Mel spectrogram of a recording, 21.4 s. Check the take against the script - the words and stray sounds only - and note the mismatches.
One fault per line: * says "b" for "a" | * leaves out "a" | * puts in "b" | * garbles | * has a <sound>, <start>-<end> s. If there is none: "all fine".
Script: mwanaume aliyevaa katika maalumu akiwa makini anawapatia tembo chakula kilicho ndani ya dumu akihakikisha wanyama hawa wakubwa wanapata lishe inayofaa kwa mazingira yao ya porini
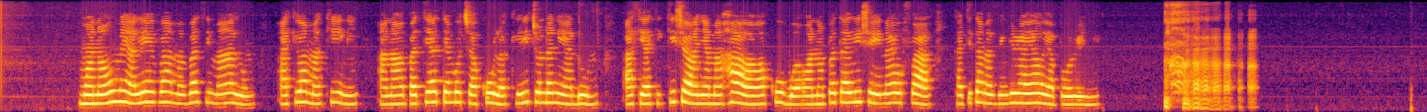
* says "mavazi" for "katika"
* says "katika" for "kwa"
* has a laugh, 17.5-18.9 s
